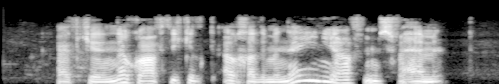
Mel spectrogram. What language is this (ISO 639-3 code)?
kab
